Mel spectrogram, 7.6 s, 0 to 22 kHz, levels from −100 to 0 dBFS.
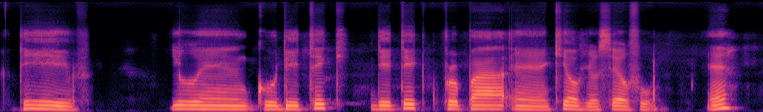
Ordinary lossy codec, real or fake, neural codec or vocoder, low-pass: none; fake; autoencoder, 48 kHz, 32 numbers a frame, DAC-VAE, trained on Japanese speech; none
